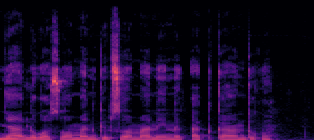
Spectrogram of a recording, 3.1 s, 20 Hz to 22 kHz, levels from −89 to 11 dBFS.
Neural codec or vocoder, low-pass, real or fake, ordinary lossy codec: none; none; real; none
